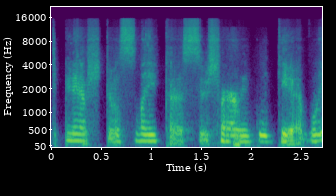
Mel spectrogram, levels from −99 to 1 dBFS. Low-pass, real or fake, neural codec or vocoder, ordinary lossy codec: 14.4 kHz; fake; codec, 44.1 kHz, 0.9 kbps, DAC; Opus, 16 kbps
